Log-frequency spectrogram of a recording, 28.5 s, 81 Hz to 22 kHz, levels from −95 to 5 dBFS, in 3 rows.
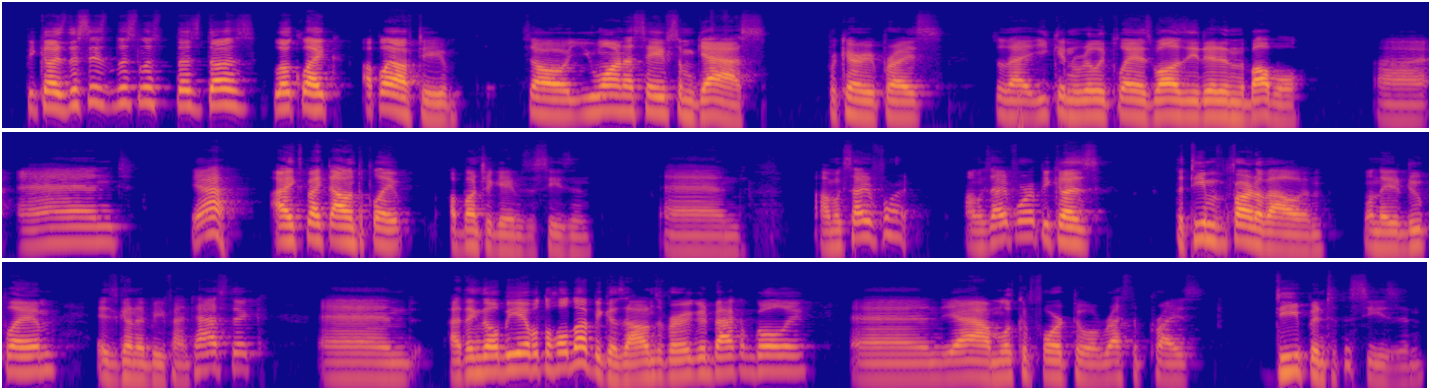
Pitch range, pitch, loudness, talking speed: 130-175 Hz, 145 Hz, -27 LUFS, 220 wpm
